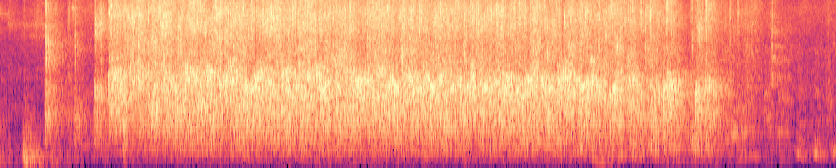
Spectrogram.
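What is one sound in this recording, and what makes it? An audience applauds loudly in an echoing hall.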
